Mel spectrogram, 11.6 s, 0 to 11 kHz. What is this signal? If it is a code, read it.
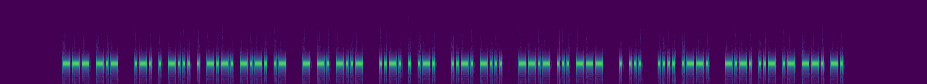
Morse code, heard as a keyed tone, about 40 wpm, 700 Hz. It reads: OK REBECCA TNX FER FB QSO ES HP CUAGN
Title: Practice QSO - Exchange 4 - Ending - 40wpm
